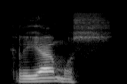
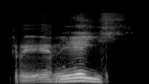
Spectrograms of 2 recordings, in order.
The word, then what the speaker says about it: creemos: So be careful ha 'yung pronunciation po natin ng letter E. For example, E hindi A. Kasi kapag sinabi mong creamos, magiging pautos po 'yan.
